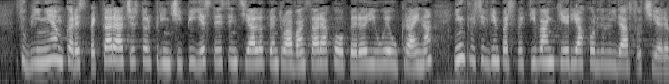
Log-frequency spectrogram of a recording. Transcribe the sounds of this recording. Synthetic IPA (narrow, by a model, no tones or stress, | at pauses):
sublinie̞mkəɾe̞spe̞k̚t̪aɾeaːt͡ʃe̞st̪o̞rpɾint͡ʃipije̞st̪e̞ːse̞nt̪sialəpe̞nt̪ɾuavansaɾeako̞ːpe̞ɾəɾiue̞ukɾajna | iŋklusivd̪inpe̞rspe̞k̚t̪ivaɨŋkʲeje̞ɾiako̞rd̪ulujd̪e̞aso̞t͡ʃie̞ɾe̞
